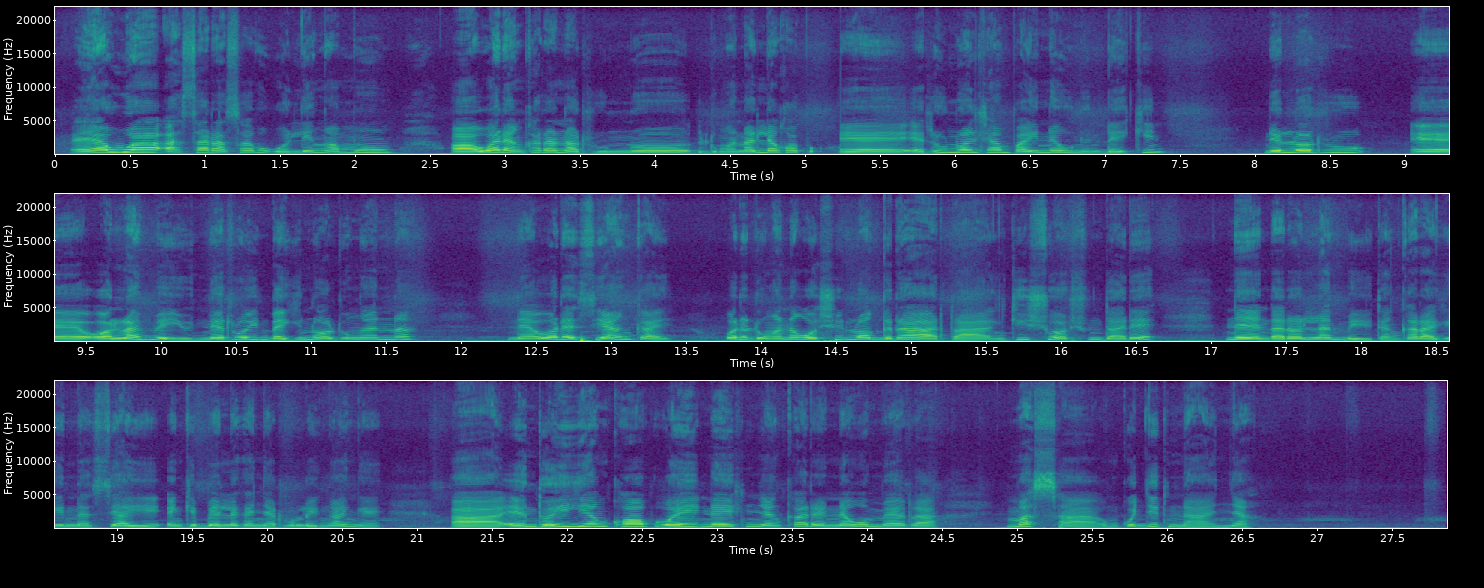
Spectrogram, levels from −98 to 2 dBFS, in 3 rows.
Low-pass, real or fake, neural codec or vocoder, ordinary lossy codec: none; real; none; none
